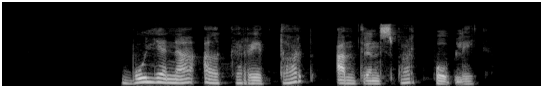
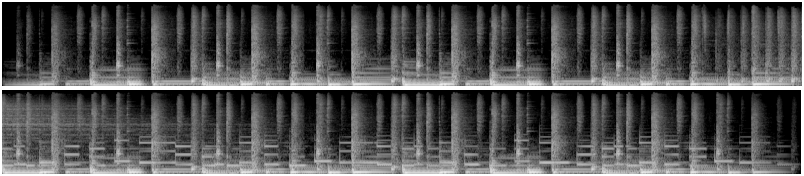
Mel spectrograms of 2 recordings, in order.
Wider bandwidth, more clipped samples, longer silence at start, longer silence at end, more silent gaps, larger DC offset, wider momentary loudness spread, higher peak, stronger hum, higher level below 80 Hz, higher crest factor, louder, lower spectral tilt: second, 7.8 kHz vs 19.5 kHz; neither; first, 1.2 s vs 0.05 s; first, 0.7 s vs 0.05 s; neither; neither; first, 10 LU vs 6 LU; about the same, -2 dBFS vs 0 dBFS; neither; second, -62 dBFS vs -22 dBFS; first, 20 dB vs 14 dB; second, -21 LUFS vs -15 LUFS; about the same, -5 dB/octave vs -5.5 dB/octave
